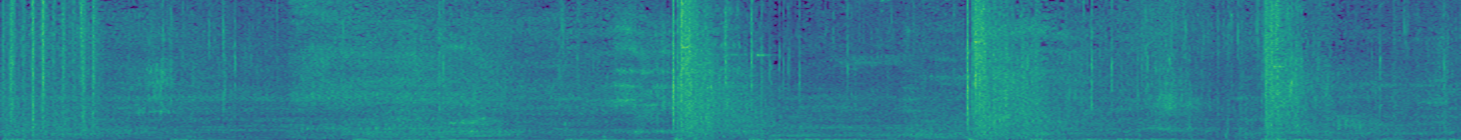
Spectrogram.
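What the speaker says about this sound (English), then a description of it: "They're shooting at me." Gunfire crackles in the Wolfenstein The Old Blood video game, several sharp bursts and loud shots at irregular intervals over a busy, noisy battle backdrop, with a voice speaking at times.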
